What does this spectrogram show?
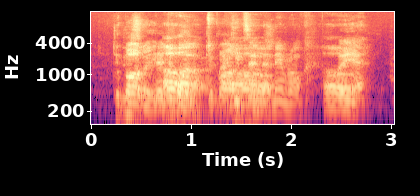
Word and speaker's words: Dybala: Diablo. Dybala. Yeah, Oh. Dybala. I keep saying that name wrong.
